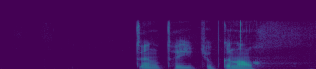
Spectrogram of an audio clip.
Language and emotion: Russian, neutral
